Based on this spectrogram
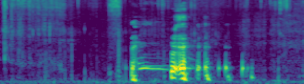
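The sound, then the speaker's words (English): A crisp bite into crispy bread: a burst of loud crackling crunches, followed by a few softer, scattered crunches as the chewing trails off. “Are you going to take another crunch of that?”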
